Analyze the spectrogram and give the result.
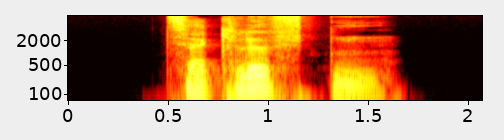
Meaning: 1. to fracture or fissure, to score 2. to make rough or rugged
- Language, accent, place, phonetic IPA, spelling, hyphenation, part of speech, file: German, Germany, Berlin, [t͡sɛɐ̯ˈklʏftn̩], zerklüften, zer‧klüf‧ten, verb, De-zerklüften.ogg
